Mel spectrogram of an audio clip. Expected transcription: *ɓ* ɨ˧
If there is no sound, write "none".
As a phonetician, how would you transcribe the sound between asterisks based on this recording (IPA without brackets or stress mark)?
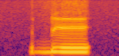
ɓ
